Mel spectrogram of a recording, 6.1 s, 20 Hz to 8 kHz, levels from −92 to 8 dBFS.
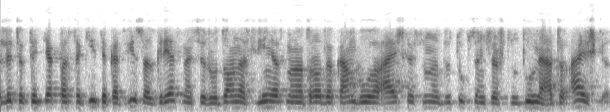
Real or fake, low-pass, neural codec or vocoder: real; 7.2 kHz; none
